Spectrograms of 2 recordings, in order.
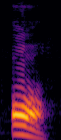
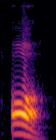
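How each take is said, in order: First: The sound is pronounced heavily and full. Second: The sound is pronounced heavily and full.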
